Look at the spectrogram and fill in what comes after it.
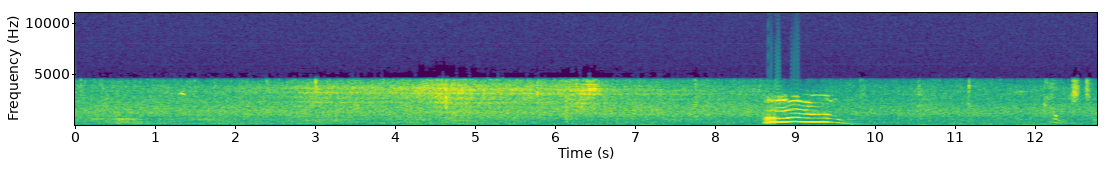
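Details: Pet dogs, a female Siberian Husky and a female Bluetick beagle raised together from puppies; one gives a single short whining cry, rising then falling, about a second long, over constant steady hiss.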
